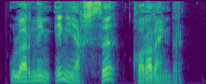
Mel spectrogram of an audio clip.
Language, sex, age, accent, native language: Uzbek, male, 25-34, Farg'ona, Uzbek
